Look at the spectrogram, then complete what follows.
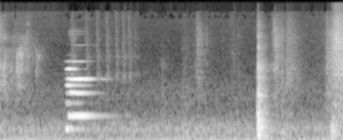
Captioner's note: dinging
